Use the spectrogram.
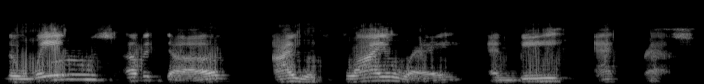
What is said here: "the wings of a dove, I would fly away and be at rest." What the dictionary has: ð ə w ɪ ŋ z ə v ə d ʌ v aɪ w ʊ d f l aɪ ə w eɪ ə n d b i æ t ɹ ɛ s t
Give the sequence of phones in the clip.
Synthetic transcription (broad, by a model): ð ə w ɪ ŋ z ə v ə d ʌ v aɪ w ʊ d f l aɪ ə w eɪ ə n b i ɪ t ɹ ɛ s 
